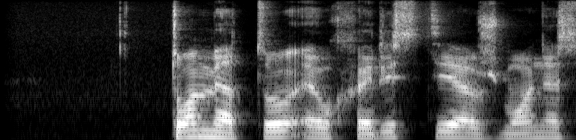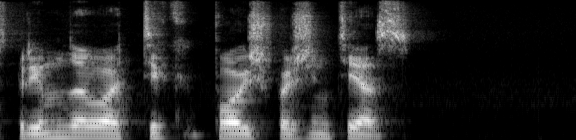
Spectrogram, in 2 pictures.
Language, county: Lithuanian, Vilnius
